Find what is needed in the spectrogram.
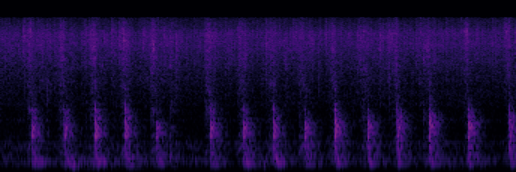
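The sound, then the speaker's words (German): A kitchen knife chops leek, garlic and mushrooms on a cutting board for a sweet potato and leek soup. Many evenly spaced, crisp knocks come at a steady pace, fairly faint. “Jetzt haben wir auch schon ziemlich die Reihenfolge, wie es dann in den Topf wandert. Knoblauch, Champignons, Lauch. Schneiden wir mal ein bisschen weiter.”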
